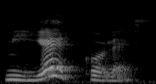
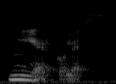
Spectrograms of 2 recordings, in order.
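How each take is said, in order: First: "Miércoles" very slow, leaning hard on the "é"; stress on E. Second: Said in the usual way. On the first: Shown as a demonstration. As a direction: punch and stretch the "é" in "Miércoles". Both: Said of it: "we put all of our sound on the E".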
